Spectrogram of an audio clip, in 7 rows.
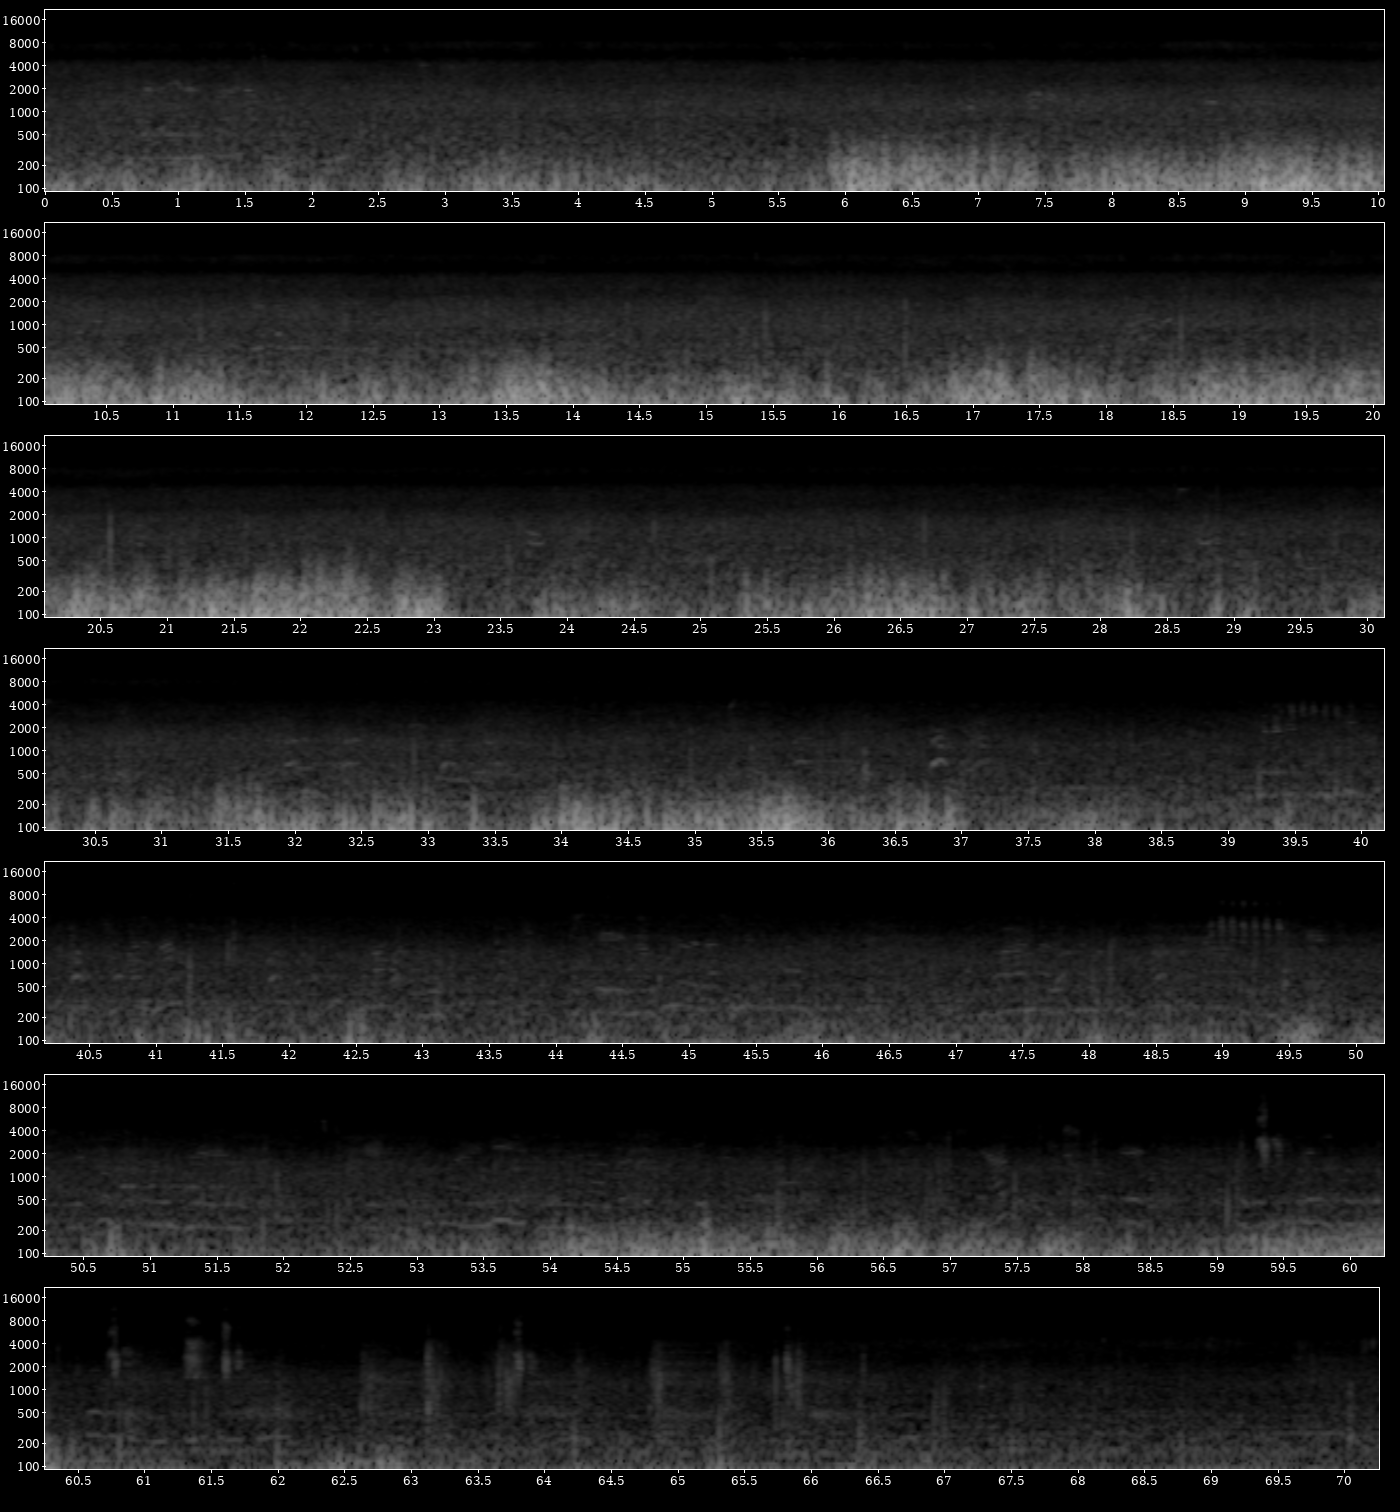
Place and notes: A soundwalk through a park, crossing the Júcar river in Cuenca, Spain.
Luhd binaural microphones -> Sony PCM-D100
